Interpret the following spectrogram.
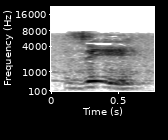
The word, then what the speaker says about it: See: It's spelled S-double-E, and the E has a long pronunciation because there is a double E.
